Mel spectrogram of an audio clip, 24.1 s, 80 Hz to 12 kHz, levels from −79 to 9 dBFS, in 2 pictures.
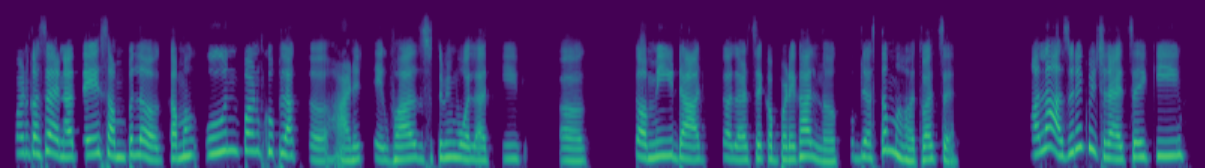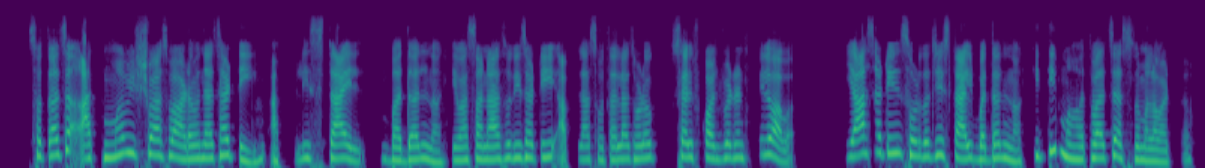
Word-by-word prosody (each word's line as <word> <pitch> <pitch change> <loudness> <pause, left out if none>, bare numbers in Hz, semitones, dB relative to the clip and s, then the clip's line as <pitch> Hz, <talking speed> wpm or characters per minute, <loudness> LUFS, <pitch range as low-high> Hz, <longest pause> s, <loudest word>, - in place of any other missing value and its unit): पण 310 0 -4
कसं 315 +1 +3
आहे 305 - +4
ना, 255 -1 +3
ते 280 +4 +1
संपलं 265 -4 +2
का 230 - +5
मग 265 +4 +1 0.2
ऊनपण 350 +1 +1
खूप 335 -2 -2
लागतं 225 -8 -1 0.2
आणि 205 +2 +1
तेव्हा 220 0 0
जसं 225 -1 -7
तुम्ही 245 +1 +2
बोललात, 220 -3 +1
की 225 0 -5 0.4
अ, 200 - -3 0.7
कमी 255 +2 +3
डार्क 220 -3 +3 0.2
कलरचे 225 -1 -1
कपडे 220 0 +1
घालणं 230 -7 +2
खूप 240 -3 -11
जास्त 255 +6 -1
महत्त्वाचं 215 - +1
आहे. 195 - -6 0.8
मला 395 +8 +4
अजून 300 +6 +2
एक 420 +1 0
विचारायचंय, 255 - +2
की 270 +3 0 0.6
स्वतःचा 275 +6 +1
आत्मविश्वास 275 +4 +1
वाढवण्यासाठी 235 -1 +1 0.2
आपली 230 +2 -4
स्टाईल 230 -5 +1 0.3
बदलणं 215 -1 +1
किंवा 205 +1 0
सणासुदीसाठी 235 +2 +1
आपला 215 0 -7
स्वतःला 210 +1 -2
थोडं 225 +2 0 0.3
सेल्फ 250 -3 0
कॉन्फिडेंट 235 0 0
फील 285 +1 -4
व्हावं, 255 -10 +2 0.6
यासाठी 310 +3 +1
स्वतःची 270 -1 +1
स्टाईल 230 -3 +2
बदलणं 220 -3 +1
किती 270 +8 +1
महत्त्वाचं 235 +1 +2
असं 230 - -7
तुम्हाला 200 -3 +1
वाटतं? 180 +4 -6
240 Hz, 140 wpm, -23 LUFS, 220-275 Hz, 0.8 s, का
